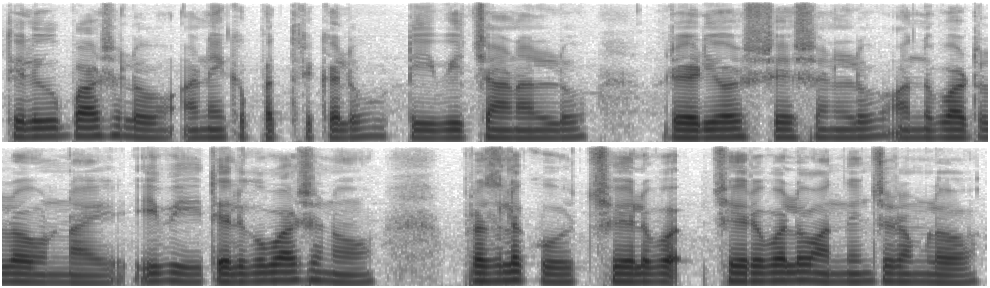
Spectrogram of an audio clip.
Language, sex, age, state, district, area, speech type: Telugu, male, 30-45, Andhra Pradesh, Eluru, rural, spontaneous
